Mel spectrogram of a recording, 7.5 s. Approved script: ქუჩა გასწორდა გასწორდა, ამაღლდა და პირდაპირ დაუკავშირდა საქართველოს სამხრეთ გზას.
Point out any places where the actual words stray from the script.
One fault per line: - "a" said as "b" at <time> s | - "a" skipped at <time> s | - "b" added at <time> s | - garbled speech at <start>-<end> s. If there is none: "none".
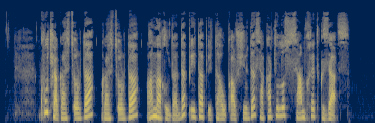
none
